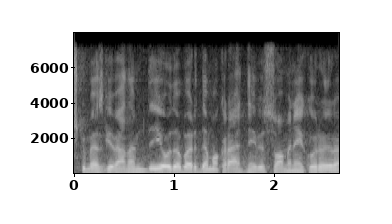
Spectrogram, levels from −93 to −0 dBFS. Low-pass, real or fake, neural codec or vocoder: 7.2 kHz; real; none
